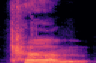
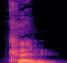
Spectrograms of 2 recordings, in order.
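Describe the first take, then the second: First: The word has a full, strong vowel. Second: The word has a reduced, weak vowel. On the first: "So we have can" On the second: "and the weak form is kun"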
